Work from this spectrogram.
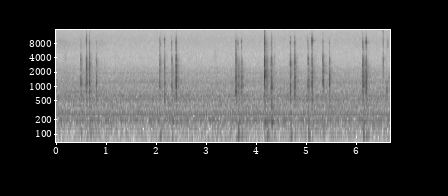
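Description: Someone types on a computer keyboard in short, irregular bursts of crisp key clicks over a low steady hum, with no speech.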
